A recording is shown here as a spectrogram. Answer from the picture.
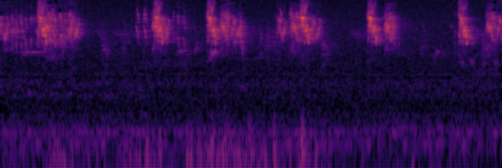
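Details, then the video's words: Sparrows chirping at the nest, a male among two females: loud, harsh chirps in short bursts roughly every second, with a faint low rumble underneath. "Loud Birds Chirping Sound | Sparrows Chirping on Nest"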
